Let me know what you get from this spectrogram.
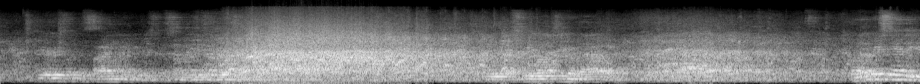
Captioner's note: laughing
